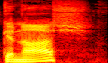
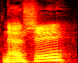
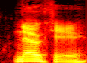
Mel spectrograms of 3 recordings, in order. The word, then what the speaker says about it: gnocchi: Gnocchi? Just gnocchi? Nochi? Gnocchi? Gnocchi. Okay. So the G is silent.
